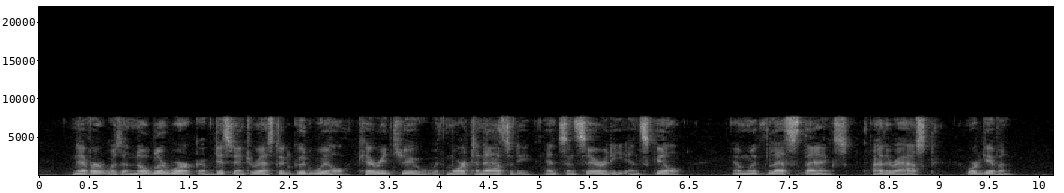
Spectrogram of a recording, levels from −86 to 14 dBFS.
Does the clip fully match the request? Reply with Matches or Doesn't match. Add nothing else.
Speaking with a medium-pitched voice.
Doesn't match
